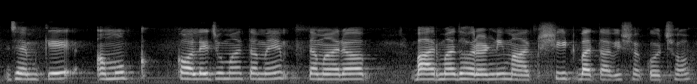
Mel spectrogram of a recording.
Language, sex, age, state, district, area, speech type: Gujarati, female, 18-30, Gujarat, Surat, urban, spontaneous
